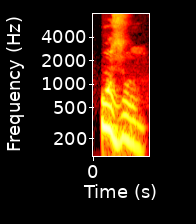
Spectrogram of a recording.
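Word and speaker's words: uzun: prononce où en turc en turc on dit pas eu mais on dit où exemple nous avons Uzum ouzoum ouzoum c'est long alors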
